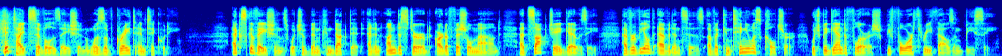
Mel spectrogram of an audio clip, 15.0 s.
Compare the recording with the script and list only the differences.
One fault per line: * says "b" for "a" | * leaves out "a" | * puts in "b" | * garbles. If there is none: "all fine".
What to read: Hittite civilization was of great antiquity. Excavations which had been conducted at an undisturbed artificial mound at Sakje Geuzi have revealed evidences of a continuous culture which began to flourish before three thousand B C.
* says "have" for "had"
